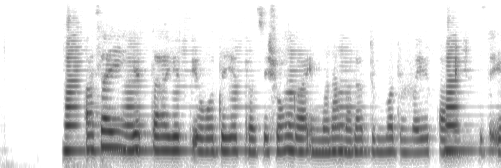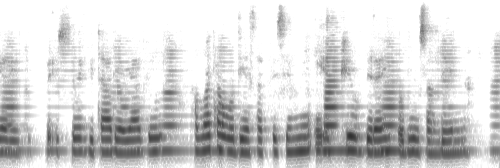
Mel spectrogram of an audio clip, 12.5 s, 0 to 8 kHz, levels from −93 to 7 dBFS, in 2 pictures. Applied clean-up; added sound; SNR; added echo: neural mask model DeepFilterNet 3.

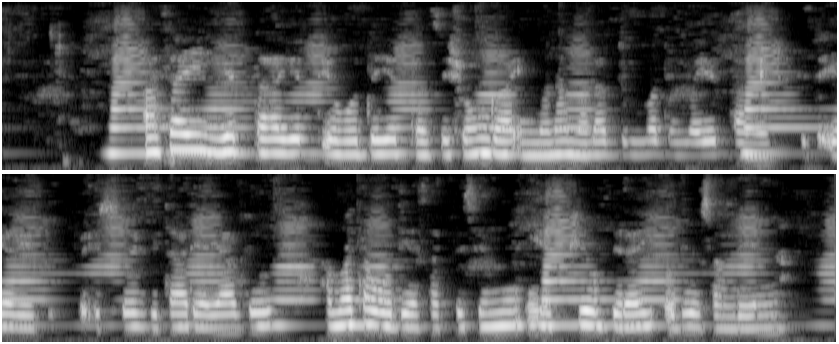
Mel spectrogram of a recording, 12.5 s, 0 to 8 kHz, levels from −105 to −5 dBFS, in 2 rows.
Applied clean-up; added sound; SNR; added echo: classical method WPE with log-MMSE.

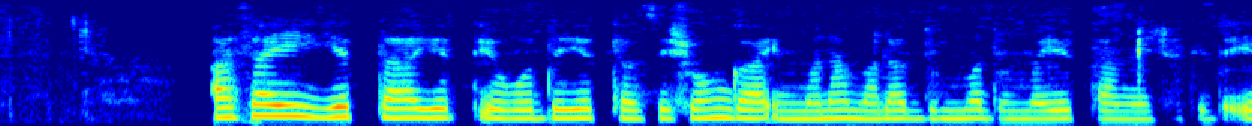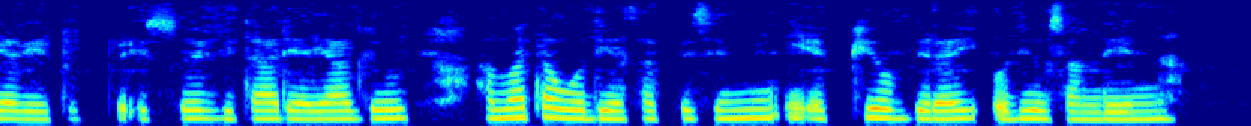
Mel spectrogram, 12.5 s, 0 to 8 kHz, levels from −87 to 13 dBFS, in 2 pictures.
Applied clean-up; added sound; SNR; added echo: none; none; none; none.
